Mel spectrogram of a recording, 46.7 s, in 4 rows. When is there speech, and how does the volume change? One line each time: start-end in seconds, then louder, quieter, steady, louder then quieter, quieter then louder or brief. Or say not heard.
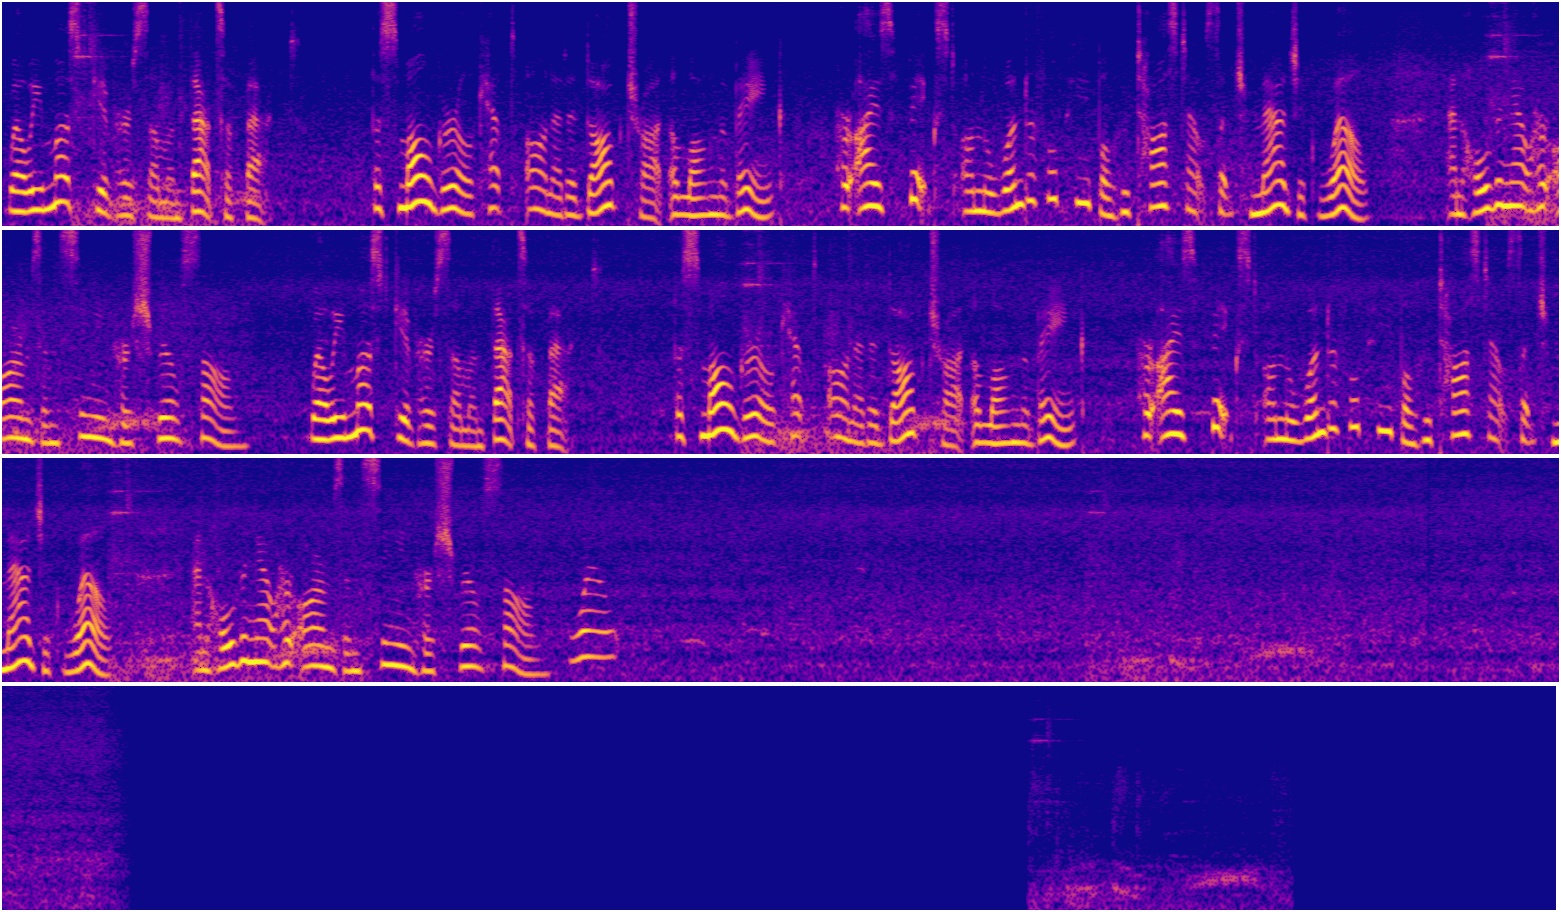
0.1-28.0 steady.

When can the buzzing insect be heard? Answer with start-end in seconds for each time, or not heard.
not heard.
